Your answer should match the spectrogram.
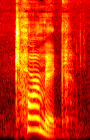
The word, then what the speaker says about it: ptarmic: And the adjective ptarmic, the first letter of which is a silent P, describes anything that makes you sneeze.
